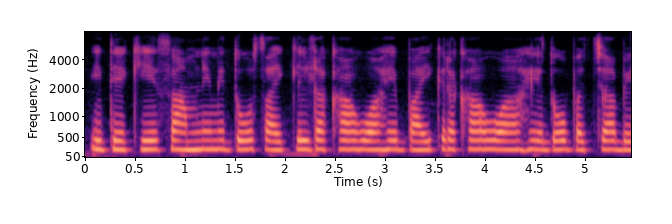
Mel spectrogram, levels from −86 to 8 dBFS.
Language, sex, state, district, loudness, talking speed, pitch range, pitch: Hindi, female, Punjab, Pathankot, -15 LUFS, 165 wpm, 205-215 Hz, 210 Hz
